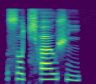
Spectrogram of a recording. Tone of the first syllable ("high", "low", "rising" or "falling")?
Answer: falling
